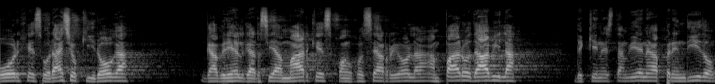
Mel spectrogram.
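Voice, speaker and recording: Speaking with a Yucatán accent is a man. His pitch is high. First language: Yucatec Maya (speaking Spanish). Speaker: award-winning writer. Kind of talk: acceptance speech. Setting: ceremony with audience. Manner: formal.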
